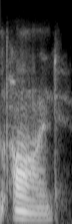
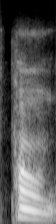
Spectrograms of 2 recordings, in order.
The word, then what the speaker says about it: pwned: Have I been pawned? Have I been pawned? Okay. Yeah. It P and it's not pawn like PAW. It's P. It's pwned.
